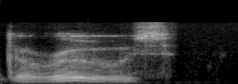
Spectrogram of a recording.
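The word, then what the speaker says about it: Gourus: These werewolves called gurus, not like G-U-R-U, like the people gurus, but like it's spelled G-O-U-R-U.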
